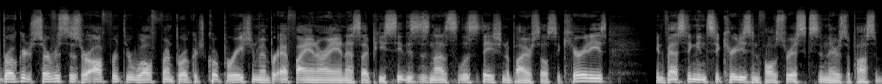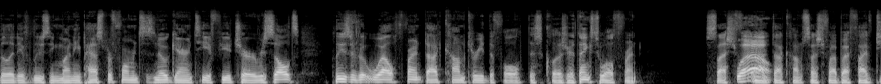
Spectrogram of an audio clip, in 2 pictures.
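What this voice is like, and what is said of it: Very fast, monotone disclaimer reading. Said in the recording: “read in a kind of hilariously fast and monotone disclaimer reading voice”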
